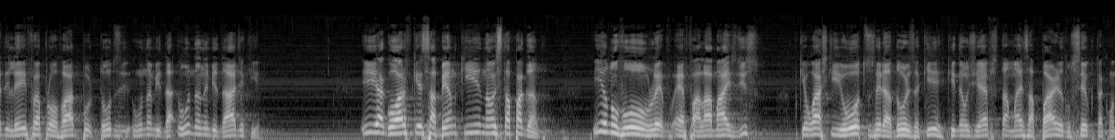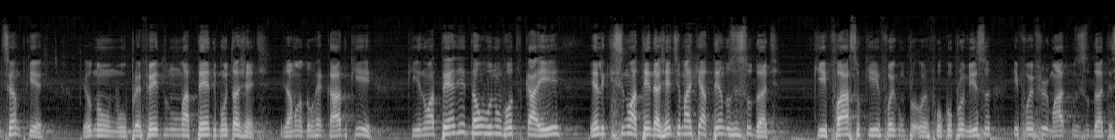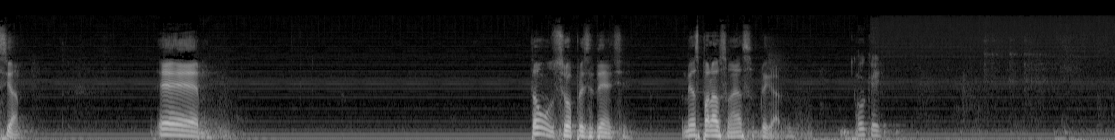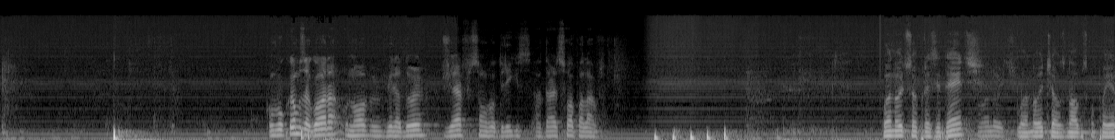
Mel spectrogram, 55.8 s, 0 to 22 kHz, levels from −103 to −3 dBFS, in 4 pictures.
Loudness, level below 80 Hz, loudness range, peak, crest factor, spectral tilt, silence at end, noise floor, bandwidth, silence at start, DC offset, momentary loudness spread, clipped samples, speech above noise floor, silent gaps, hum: -35 LUFS; -52 dBFS; 12 LU; -10 dBFS; 26 dB; -6.5 dB/octave; 0 s; -61 dBFS; 13.5 kHz; 0 s; under 0.1%; 16 LU; under 0.1%; 27 dB; none; none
